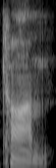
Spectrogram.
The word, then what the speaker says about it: calm: Then we have folk and have, would, could, should, shock, palm, salmon, and calm. No calm, no salmon, no palm, no pam. Chalk, salmon, calm, with a silent L.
